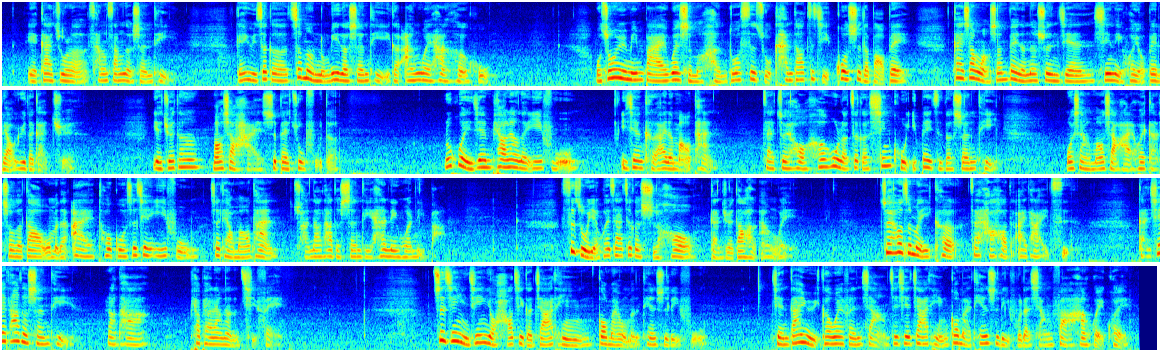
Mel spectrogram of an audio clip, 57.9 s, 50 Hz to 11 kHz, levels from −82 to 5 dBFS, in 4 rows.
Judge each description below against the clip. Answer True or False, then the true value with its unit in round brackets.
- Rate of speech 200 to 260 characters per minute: True (240 characters per minute)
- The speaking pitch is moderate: False (210 Hz)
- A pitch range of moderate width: True (3.0 semitones)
